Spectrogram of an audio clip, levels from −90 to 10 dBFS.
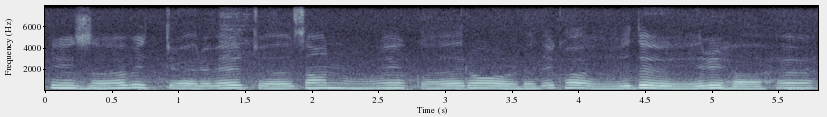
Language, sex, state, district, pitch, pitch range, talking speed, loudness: Punjabi, female, Punjab, Kapurthala, 225 Hz, 210-240 Hz, 105 wpm, -17 LUFS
